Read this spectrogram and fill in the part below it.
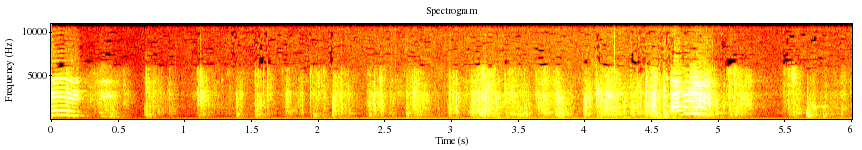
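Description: A wooden door creaks and bangs shut.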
